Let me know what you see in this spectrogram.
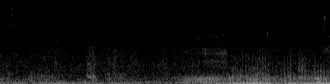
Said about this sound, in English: You're even making him feel your purr.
